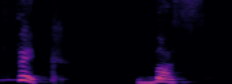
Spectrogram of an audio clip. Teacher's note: Now for the second case, th in thick and the in thus, the air is forced through upper teeth and tongue, interdental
